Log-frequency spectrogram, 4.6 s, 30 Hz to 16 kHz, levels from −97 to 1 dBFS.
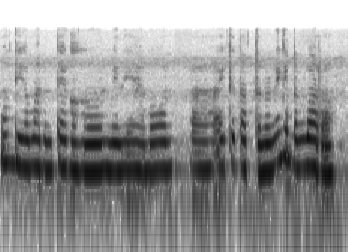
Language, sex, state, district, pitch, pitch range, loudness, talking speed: Chakma, female, Tripura, Unakoti, 235 Hz, 225-250 Hz, -13 LUFS, 165 wpm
